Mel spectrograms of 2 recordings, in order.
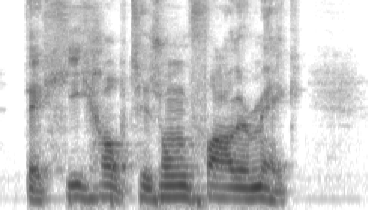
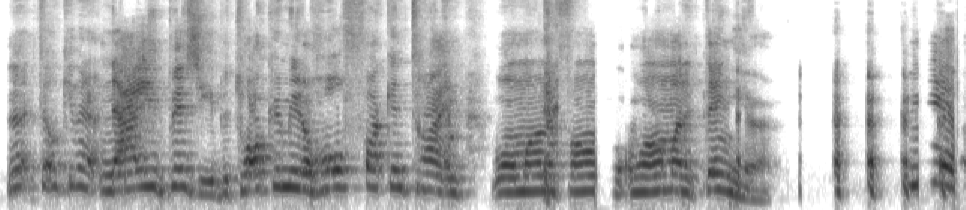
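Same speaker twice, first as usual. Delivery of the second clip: higher-pitched, impatient complaint; exasperated parental scolding; 5 semitones higher than usual. Real, not acted. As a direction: scold her, then summon her over. Real scolding of busy daughter.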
